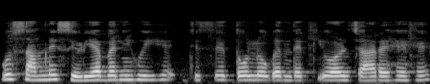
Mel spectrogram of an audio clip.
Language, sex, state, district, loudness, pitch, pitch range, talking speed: Hindi, female, Chhattisgarh, Sukma, -16 LUFS, 200 Hz, 195-210 Hz, 210 wpm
